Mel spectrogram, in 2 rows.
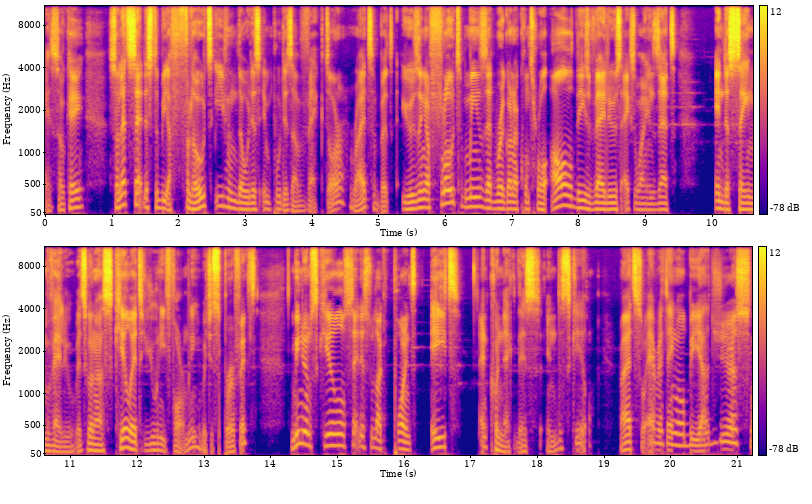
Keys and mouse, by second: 1.3 middle click, 2.2 middle click, 4.4 middle click, 5.3 middle click, 6.3 middle click, 11.1 middle click, 12.8-13.1 middle drag, 13.5 middle click, 14.2-16.3 drag, 17.0 middle click, 17.6 click, 17.8-18.5 drag, 19.5-20.1 middle drag, 20.6-21.2 middle drag.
